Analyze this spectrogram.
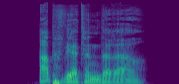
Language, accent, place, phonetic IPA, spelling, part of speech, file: German, Germany, Berlin, [ˈapˌveːɐ̯tn̩dəʁɐ], abwertenderer, adjective, De-abwertenderer.ogg
- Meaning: inflection of abwertend: 1. strong/mixed nominative masculine singular comparative degree 2. strong genitive/dative feminine singular comparative degree 3. strong genitive plural comparative degree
